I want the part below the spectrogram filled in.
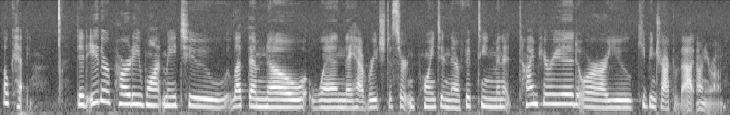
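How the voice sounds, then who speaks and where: Low-voiced woman presiding at a hearing. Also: animated, a little mellow. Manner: measured, procedural, spells out case numbers slowly. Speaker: administrative law judge. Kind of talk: formal hearing procedure.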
